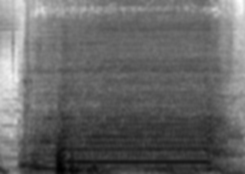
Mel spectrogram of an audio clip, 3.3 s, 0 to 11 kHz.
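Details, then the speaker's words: American Standard straight-cool condenser fan motor after replacement with an aftermarket 1/6 HP 1075 RPM motor plus added capacitor, contactor pressed in manually to test: steady even hum, no scraping or rattle, spinning the right way; normal running. "It is spinning the right way. I think we're gonna be all right."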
